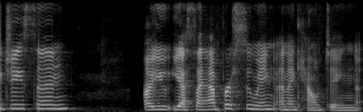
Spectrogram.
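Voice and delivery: normal talking voice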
